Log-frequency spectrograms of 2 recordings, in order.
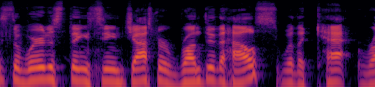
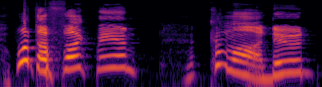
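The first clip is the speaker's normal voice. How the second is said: much higher and louder, outraged; outraged yell; 13 semitones higher, 10 dB louder, slower than usual. Retold or imitated. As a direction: Joe Oney yelling at him after his insult. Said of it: "Joe Oney's like".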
